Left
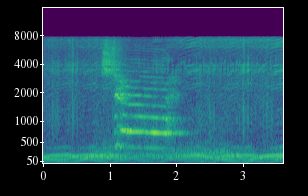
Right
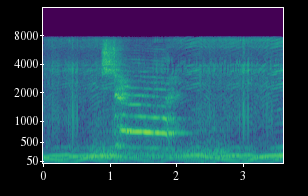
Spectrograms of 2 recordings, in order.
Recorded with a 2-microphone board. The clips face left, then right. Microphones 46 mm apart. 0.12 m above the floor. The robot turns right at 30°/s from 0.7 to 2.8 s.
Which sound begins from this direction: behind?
A shout, at 0.9 s.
